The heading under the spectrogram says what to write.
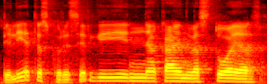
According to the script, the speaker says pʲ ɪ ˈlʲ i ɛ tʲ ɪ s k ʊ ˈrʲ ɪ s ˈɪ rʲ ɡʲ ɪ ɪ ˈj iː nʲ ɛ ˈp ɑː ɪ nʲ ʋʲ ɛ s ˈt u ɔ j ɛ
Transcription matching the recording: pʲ ɪ ˈlʲ i ɛ tʲ ɪ s k ʊ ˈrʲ ɪ s ˈɪ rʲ ɡʲ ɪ ɪ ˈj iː nʲ ɛ ˈk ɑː ɪ nʲ ʋʲ ɛ s ˈt u ɔ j ɛ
